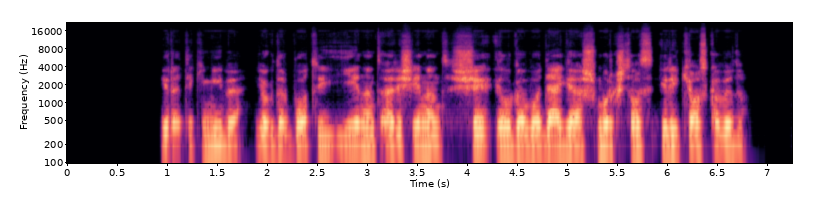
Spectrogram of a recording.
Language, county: Lithuanian, Kaunas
